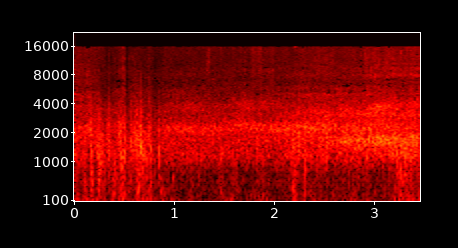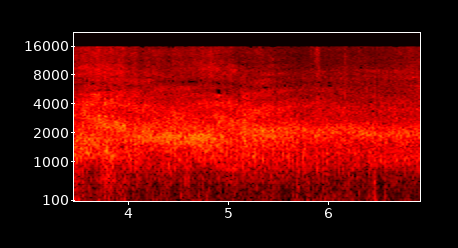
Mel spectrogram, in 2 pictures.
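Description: Road traffic passing on a bridge: steady tyre and engine noise, swelling as a car goes by around the middle.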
